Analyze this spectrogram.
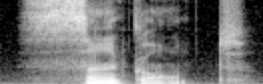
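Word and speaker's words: cinquante: Remember that you get this QU, but then you don't pronounce the U. And then you get the nasal, un, and then en. 50, 50.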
